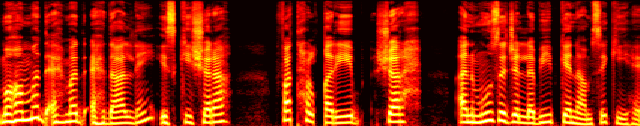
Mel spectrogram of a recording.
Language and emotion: Urdu, neutral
